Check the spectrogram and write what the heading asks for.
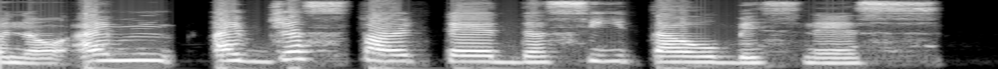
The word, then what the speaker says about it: Seataoo: But, ganun po ang pagkakabigkas sa kanya, sitaw, yung parang sitaw na gulay.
